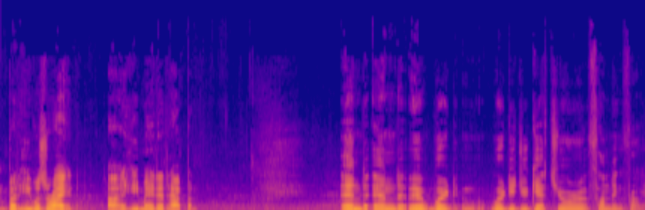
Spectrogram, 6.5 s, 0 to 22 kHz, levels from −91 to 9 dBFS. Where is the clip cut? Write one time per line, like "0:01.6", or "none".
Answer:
none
